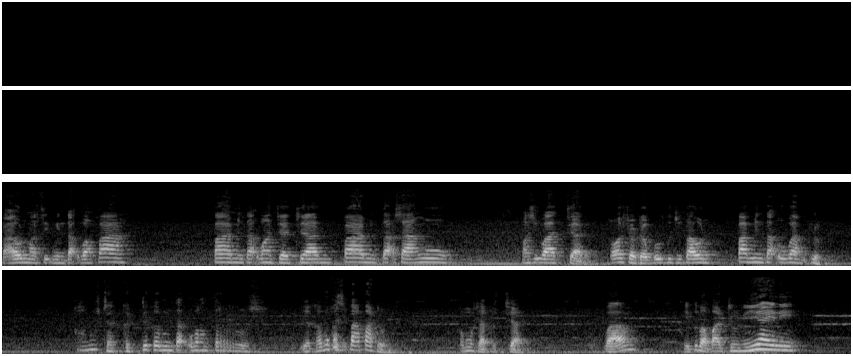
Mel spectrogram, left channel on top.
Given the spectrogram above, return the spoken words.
masih minta uang, Pak minta uang jajan, Pak minta sangu, masih wajar. Kalau sudah 27 tahun, Pak minta uang. Loh, kamu sudah gede kamu minta uang terus. Ya kamu kasih papa dong. Kamu sudah kerja. Paham? Itu bapak dunia ini.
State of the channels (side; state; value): left; silent; digital silence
